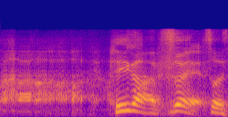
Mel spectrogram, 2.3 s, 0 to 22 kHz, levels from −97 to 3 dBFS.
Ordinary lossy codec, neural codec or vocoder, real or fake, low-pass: none; codec, 16 kHz, 0.8 kbps, ZipCodec; fake; none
